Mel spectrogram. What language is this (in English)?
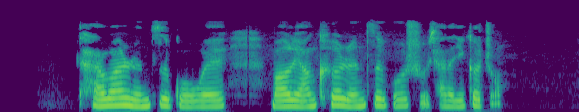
Chinese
